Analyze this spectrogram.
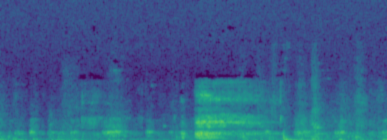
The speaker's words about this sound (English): The dogs are fighting. The dogs are? Yeah, they're just playing. They're playing something. Ignore them. They do that a lot.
